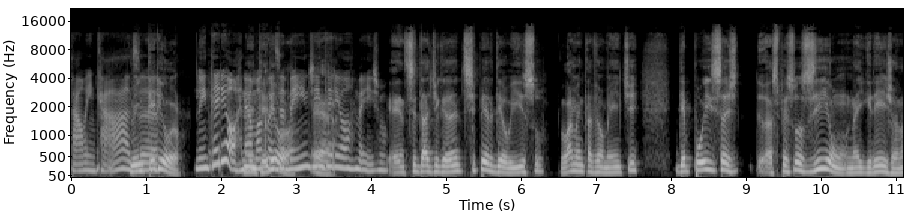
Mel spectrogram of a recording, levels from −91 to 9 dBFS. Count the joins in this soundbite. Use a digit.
1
